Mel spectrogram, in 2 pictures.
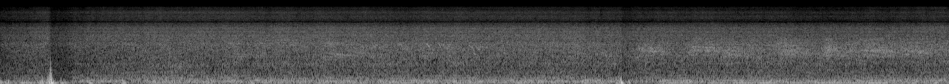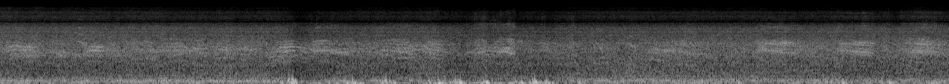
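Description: A flock of crows cawing, many calls overlapping, the chorus growing denser from about six seconds in.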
